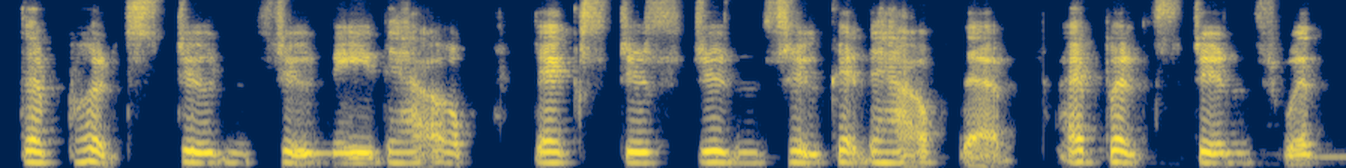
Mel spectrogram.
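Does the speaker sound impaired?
Yes: ALS; ALS affecting voluntary motor neurons, first primary lateral sclerosis diagnosis, second opinion Columbia med center; at least eight years since diagnosis, expected loss of walking; voice affected.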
